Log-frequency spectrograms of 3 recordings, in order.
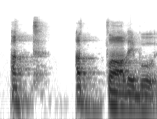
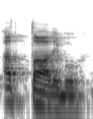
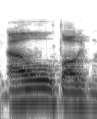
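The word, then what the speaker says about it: الطالب: So it comes under the category of pronouncing it like at-talibu, erasing this. So at-talibu. So we do not say al-talibu, no.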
